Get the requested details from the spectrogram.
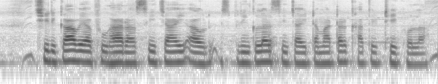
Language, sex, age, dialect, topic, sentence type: Bhojpuri, male, 18-24, Northern, agriculture, question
